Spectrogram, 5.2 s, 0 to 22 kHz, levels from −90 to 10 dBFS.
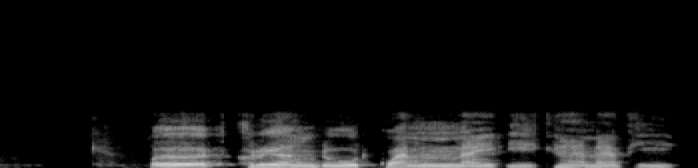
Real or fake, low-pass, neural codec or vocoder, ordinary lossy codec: fake; 7.2 kHz; codec, 16 kHz, 4 kbps, FreqCodec, larger model; none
